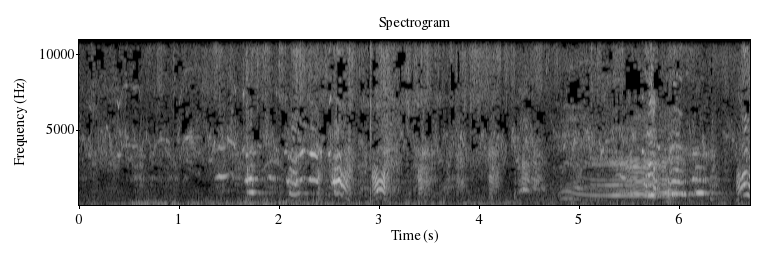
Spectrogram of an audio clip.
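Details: Gracie, a four-month-old female Cane Corso puppy, during a temperament evaluation against a decoy, gives scattered high yelping barks. They end in drawn-out falling whines, over outdoor background noise and human voices.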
